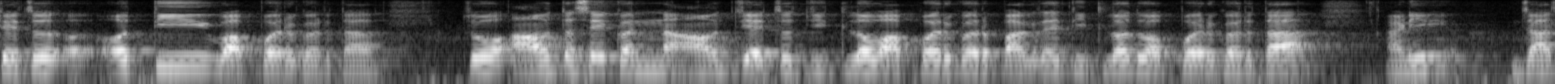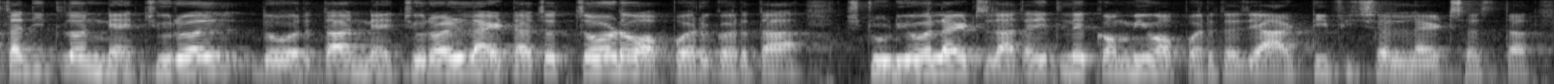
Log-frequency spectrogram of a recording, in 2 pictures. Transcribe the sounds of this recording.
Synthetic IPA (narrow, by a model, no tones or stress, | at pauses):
t̪jat͡sɔət̪iʋapəɾkəɾt̪a | t͡sɔʔãwt̪əsekənːaãwd͡ʑat͡sɔd͡ʑit̪lɔʋapəɾkəɾpakd͡zajt̪it̪lɔt̪ʋapəɾkəɾt̪aː | ɽ̃id͡zat̪at̪̬it̪lɔnɛt͡ɕuɾəld̪ɔɾt̪anɛt͡ɕuɾəlːaiʈat͡sɔt͡səɽʋapəɾkəɾt̪asʈuɽiolaiʈsd͡zat̪ait̪lekəmiːʋapəɾt̪ad͡zeaɾʈifiɕiəlːaiʈsast̪a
